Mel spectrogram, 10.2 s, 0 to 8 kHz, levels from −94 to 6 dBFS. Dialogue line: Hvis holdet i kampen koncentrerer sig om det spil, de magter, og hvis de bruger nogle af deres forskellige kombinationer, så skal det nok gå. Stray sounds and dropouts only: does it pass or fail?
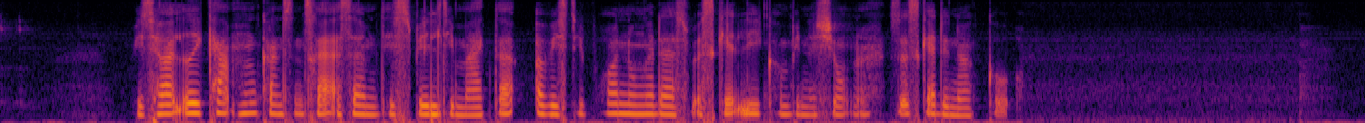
pass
